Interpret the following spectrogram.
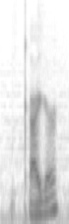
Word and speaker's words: Geiger: Geiger. That's how you pronounce it.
